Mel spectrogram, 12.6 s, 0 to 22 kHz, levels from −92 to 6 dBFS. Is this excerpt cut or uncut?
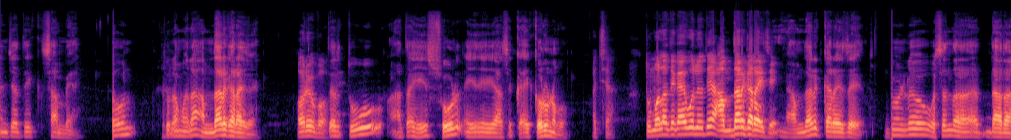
cut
